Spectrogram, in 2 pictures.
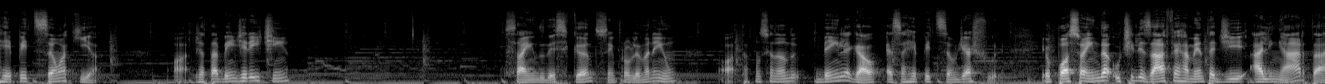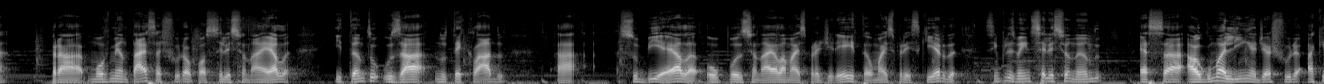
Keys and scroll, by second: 2.9 Escape, 14.2 Tab, 16.1 Up, 16.5 Up, 16.6 Up, 16.8 Up, 17.0 Up, 17.2 Up, 17.3 Up, 17.5 Up, 17.6 Up, 17.8-18.9 typing, 20.1-22.9 typing, 25.7 Tab.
